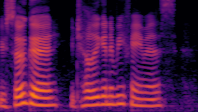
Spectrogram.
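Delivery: put-on deadpan voice. Retelling how each friend praised her, now Shoshana's put-on deadpan delivery. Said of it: "in her deadpan way".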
